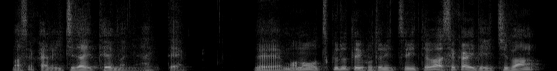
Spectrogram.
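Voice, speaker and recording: Fairly low in pitch and at a fairly quick pace, a man speaks with vocal fry, very wide pitch swings and big swings in loudness. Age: 60s. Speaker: market strategist. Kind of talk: interview.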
